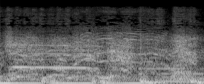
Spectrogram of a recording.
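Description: Live rap performance through a club PA: a bass-heavy beat with deep sustained bass notes, under a crowd yelling and shouting along.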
